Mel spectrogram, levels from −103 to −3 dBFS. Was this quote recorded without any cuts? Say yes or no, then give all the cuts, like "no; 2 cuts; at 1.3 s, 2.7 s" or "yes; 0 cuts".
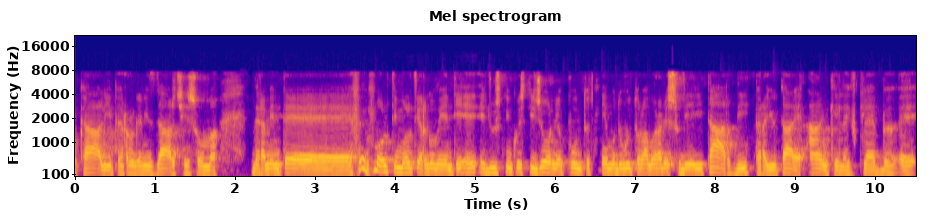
no; 2 cuts; at 6.5 s, 8.5 s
